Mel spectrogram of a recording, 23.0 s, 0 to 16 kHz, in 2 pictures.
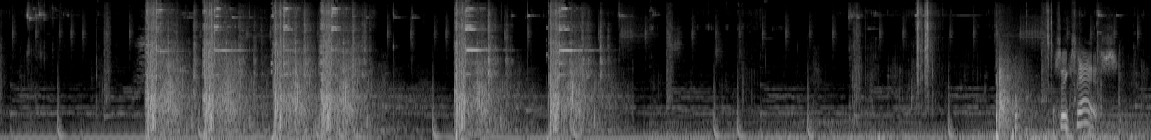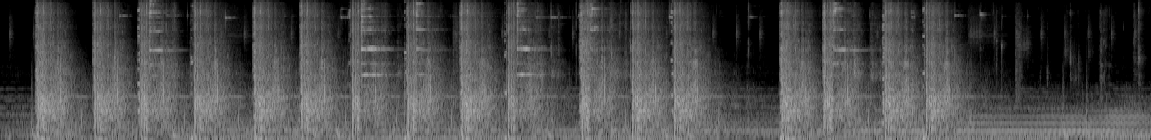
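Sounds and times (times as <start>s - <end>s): pistol shots: 1.4s - 3.8s, 4.5s - 6.0s, 11.8s - 21.4s.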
